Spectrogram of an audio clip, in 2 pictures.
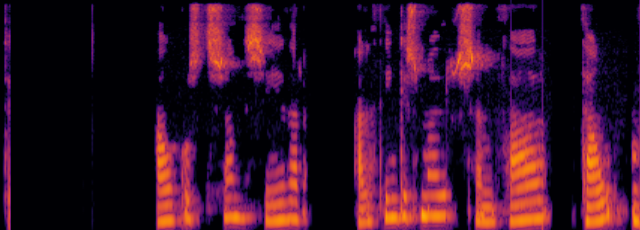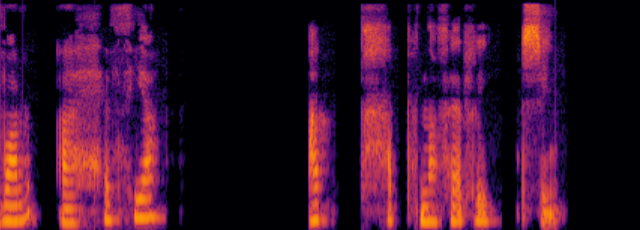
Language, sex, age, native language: Icelandic, female, 40-49, Polish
